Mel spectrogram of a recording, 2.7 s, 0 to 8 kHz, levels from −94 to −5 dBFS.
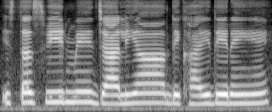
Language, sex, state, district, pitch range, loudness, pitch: Hindi, female, Madhya Pradesh, Bhopal, 240-265 Hz, -14 LUFS, 250 Hz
